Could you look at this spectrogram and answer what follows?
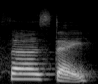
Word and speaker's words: Thursday: e a en anglais on prononce pas le r quand il est avant une consonne donc ça va être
